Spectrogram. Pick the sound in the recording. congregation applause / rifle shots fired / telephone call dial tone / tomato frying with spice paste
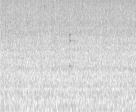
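tomato frying with spice paste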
